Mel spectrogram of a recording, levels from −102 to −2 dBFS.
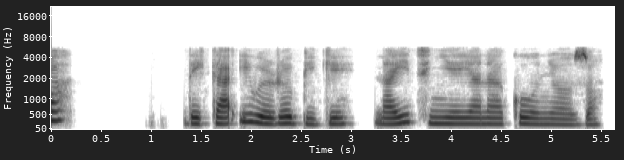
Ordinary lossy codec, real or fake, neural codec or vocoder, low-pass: none; real; none; 5.4 kHz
